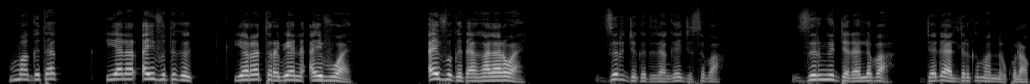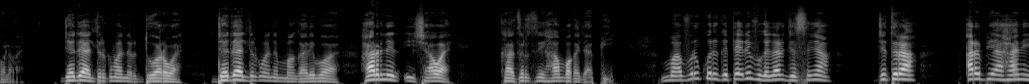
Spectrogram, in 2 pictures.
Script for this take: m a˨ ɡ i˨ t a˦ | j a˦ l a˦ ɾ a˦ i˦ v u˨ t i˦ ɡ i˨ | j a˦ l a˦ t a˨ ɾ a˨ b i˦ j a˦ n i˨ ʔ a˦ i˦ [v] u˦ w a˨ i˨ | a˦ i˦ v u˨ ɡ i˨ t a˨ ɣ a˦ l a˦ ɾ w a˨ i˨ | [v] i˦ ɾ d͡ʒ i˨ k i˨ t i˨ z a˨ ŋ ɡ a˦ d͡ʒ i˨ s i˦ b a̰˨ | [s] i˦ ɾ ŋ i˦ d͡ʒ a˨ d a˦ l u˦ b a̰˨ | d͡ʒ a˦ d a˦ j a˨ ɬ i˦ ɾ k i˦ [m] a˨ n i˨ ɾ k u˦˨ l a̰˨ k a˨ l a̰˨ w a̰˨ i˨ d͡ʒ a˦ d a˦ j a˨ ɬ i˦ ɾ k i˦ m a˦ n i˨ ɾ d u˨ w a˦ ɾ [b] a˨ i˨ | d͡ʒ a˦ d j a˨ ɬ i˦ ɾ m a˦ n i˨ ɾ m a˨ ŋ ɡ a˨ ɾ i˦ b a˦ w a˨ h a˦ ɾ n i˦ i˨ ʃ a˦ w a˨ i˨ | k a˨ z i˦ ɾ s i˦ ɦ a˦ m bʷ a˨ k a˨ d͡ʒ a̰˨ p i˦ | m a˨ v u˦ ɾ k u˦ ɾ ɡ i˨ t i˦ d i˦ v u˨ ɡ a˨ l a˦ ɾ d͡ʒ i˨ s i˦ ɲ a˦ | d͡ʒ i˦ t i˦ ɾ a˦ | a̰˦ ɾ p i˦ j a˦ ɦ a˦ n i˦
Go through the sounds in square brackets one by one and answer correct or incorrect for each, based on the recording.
correct, incorrect, incorrect, correct, incorrect

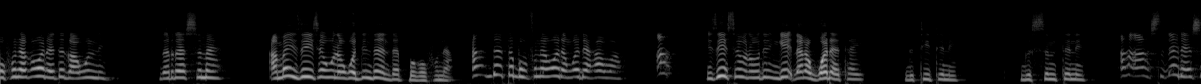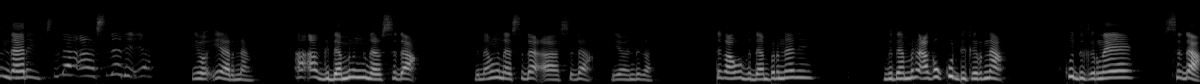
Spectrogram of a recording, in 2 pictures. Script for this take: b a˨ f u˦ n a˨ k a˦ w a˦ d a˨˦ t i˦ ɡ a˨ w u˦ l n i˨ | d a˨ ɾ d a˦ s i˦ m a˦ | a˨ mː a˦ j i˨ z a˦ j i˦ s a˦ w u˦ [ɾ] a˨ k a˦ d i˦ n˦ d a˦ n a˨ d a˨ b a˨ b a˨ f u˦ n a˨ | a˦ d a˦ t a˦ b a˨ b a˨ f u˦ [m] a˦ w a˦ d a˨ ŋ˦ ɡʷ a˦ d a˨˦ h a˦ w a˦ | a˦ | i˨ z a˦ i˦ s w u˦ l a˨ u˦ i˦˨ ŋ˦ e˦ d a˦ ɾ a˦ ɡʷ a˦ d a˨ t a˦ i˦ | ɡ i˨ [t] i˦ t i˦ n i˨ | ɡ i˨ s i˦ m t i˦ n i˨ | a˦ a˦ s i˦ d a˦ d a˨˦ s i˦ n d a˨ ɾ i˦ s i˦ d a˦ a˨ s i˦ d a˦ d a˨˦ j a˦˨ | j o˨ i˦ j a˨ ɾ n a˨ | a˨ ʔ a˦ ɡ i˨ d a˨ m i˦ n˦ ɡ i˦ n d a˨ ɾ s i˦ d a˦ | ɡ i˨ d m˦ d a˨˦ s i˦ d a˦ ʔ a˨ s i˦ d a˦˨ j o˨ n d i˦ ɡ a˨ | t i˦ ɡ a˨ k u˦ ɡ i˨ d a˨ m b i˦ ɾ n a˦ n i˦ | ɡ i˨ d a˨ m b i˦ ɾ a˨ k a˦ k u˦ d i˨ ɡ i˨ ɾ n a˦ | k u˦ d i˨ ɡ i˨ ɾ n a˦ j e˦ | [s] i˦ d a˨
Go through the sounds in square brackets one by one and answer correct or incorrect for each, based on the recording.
incorrect, incorrect, correct, correct

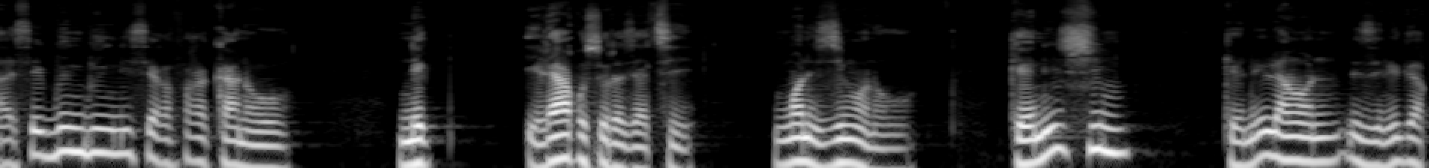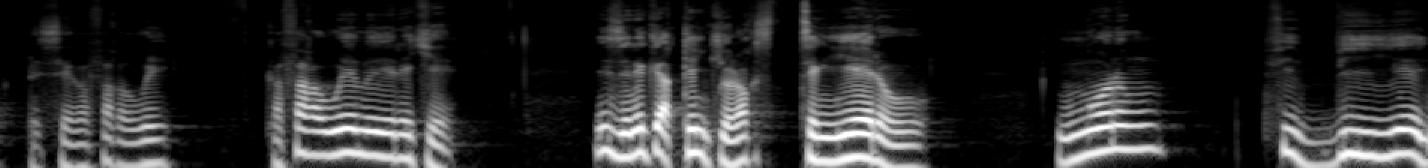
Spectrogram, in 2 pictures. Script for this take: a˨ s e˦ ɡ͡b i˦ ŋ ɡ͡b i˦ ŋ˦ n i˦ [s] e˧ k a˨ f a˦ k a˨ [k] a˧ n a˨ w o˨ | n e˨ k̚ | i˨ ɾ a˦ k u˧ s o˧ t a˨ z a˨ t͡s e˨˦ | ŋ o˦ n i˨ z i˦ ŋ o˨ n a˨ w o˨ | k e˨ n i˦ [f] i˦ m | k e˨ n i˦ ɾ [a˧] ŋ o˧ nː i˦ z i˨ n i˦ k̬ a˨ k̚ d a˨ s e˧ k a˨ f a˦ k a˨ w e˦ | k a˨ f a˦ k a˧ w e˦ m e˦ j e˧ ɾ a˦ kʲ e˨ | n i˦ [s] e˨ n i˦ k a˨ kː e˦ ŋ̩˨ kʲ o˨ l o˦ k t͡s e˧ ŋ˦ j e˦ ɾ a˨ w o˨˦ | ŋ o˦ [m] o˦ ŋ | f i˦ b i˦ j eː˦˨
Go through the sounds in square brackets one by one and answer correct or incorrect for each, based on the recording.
correct, correct, incorrect, correct, incorrect, incorrect

